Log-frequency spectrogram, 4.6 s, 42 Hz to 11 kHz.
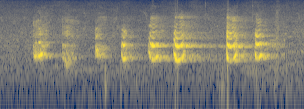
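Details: Group of California sea lions, boss Felix among them, at Higashiyama Zoo and Botanical Garden, 12 September 2023; eight rich, harmonic honking barks at irregular half-second to one-second spacing, growing louder.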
